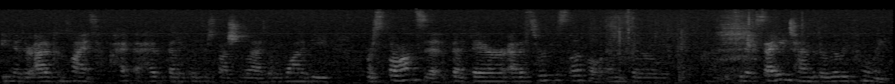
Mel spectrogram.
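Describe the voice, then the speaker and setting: A woman's voice: mid-range voice, fairly even intonation, fast. A woman giving an informal answer as a participant in a seminar. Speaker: seminar participant working with school districts. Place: seminar room, off camera. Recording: echoey room, distant mic, clear noise.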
